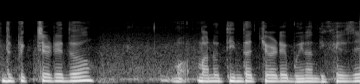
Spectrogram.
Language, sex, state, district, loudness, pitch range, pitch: Nagamese, male, Nagaland, Dimapur, -13 LUFS, 145-165 Hz, 155 Hz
